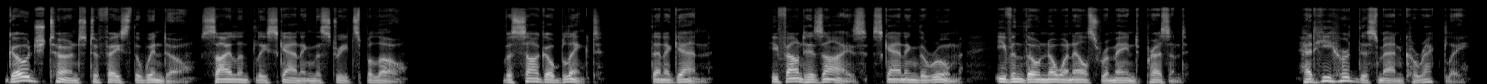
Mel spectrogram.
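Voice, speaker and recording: Audiobook narrator, man, low register, reading fantasy prose in a very dry studio-like sound. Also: lively intonation, a little slow, no room sound. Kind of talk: scripted fantasy story narration.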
